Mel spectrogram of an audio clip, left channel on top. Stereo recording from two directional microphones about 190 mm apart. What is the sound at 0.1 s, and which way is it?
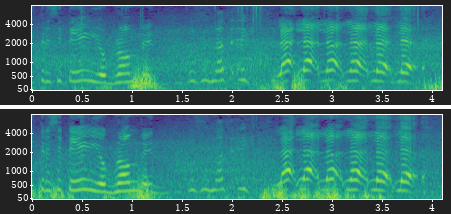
Speech, 85° right.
